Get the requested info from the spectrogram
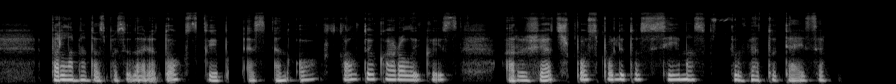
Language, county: Lithuanian, Kaunas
